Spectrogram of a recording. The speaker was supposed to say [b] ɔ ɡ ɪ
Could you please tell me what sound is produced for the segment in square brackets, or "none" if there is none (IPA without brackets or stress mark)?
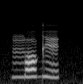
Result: m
